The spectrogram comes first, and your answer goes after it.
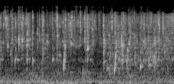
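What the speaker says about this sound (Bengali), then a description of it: "জলটা ছপক ছপক করে দাও" Water splashes and sloshes in a steady, close wash of liquid noise, with small drips and trickles over about two seconds and no talking.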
